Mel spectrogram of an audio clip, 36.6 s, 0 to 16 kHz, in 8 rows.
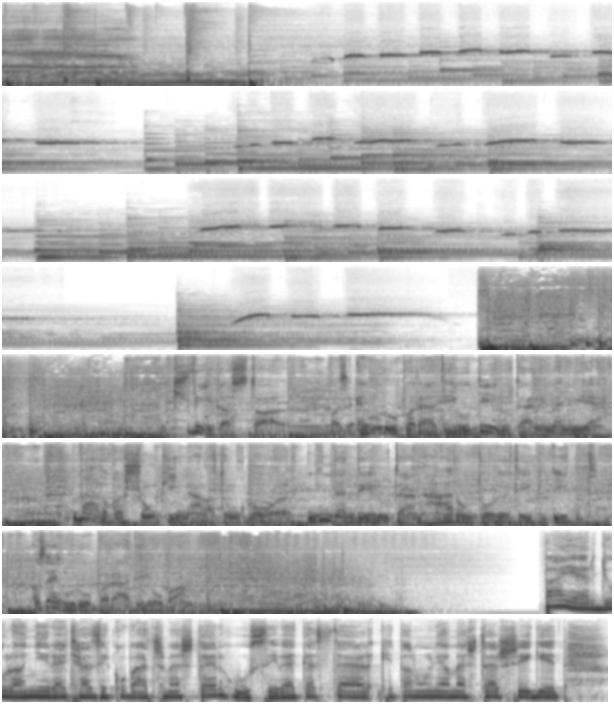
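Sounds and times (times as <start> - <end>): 
burst of fuller brighter music: 0.0 - 16.6, 17.3 - 31.0
soft instrumental accompaniment: 0.0 - 16.6, 17.3 - 30.5
person whistling a lilting melody: 2.3 - 5.6, 6.3 - 9.6, 10.6 - 14.3, 15.4 - 17.2
speech: 20.0 - 29.4, 31.6 - 36.5.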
